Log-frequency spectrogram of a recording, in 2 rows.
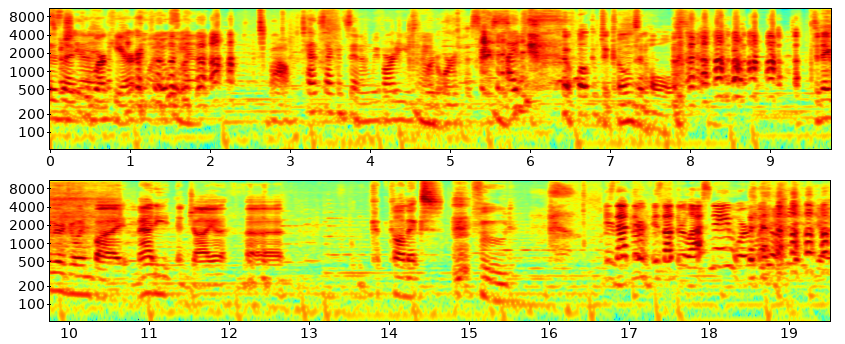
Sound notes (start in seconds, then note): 5.3 laughs; 7.1 group laughs; 14.3 chuckles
